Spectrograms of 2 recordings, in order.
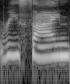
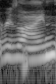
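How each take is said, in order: First: The word is said as re-sign, meaning sign again. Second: The word is said as re-zign, meaning quit. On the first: The players sign again. The speaker calls it right. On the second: The players quit. The speaker calls it wrong.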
